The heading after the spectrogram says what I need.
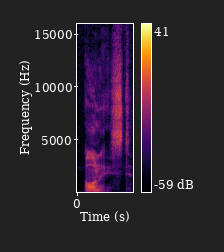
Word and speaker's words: honest: But in some words beginning with h o the h is silent such as our honest. The h is completely silent.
